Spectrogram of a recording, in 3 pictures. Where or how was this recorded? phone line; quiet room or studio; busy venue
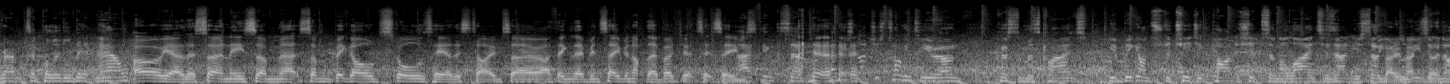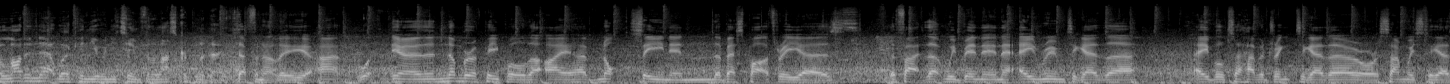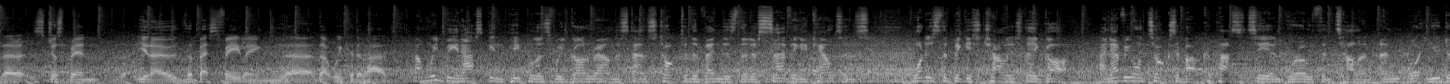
busy venue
